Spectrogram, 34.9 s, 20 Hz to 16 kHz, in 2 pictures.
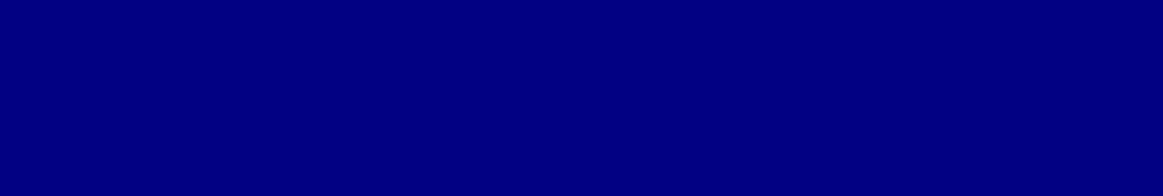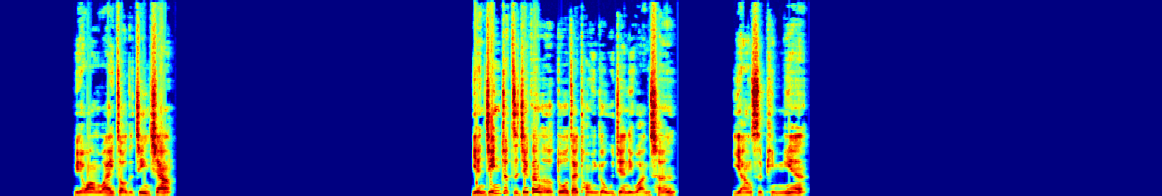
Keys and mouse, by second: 1.5-2.4 drag, 2.9 c, 7.3-8.5 drag, 9.1 ctrl+r, 10.5 KP_7, 11.0 a, 12.1 click, 13.3 r, 14.8 KP_1, 15.2 Tab, 16.0-16.3 shift+drag, 16.7-17.1 shift+middle drag, 17.6-18.0 shift+middle drag, 19.8-21.3 drag, 22.2 click, 22.5 click, 22.8 middle click, 23.7 middle click, 24.7 KP_1, 26.7 Tab, 27.9 click, 28.4 shift+middle click, 30.0 shift+a, 32.3 click, 33.7-34.8 drag.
